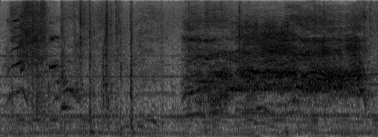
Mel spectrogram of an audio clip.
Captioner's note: screams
